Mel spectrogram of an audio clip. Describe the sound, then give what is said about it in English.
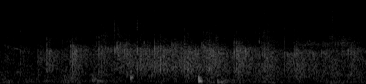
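A church audience breaks into a steady round of applause for the people who led the morning service, a dense wash of clapping that holds at an even level for several seconds, with a few faint voices mixed in. “Let's give them a round of applause leading us this morning.”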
